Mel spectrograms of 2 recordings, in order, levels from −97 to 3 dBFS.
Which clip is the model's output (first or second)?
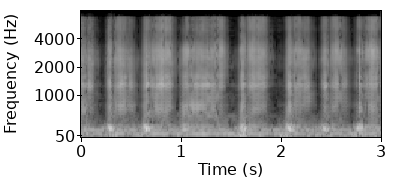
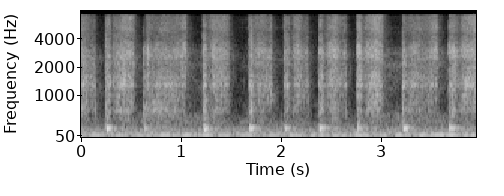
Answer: first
